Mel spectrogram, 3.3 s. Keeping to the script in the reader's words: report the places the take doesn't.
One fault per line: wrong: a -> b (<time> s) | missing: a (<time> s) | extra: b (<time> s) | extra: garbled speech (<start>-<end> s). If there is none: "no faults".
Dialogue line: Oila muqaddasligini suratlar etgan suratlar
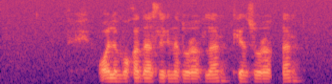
no faults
